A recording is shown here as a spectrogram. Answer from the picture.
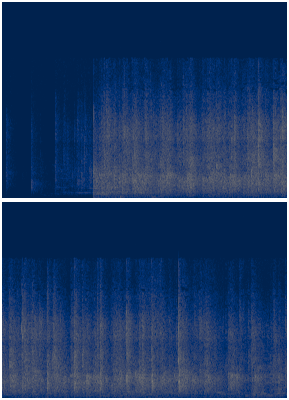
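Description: A few light clicks of the cue and pool balls, then audience applause starting suddenly about a second and a half in and carrying on steadily, with a few voices among it: the crowd applauding a won frame.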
